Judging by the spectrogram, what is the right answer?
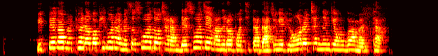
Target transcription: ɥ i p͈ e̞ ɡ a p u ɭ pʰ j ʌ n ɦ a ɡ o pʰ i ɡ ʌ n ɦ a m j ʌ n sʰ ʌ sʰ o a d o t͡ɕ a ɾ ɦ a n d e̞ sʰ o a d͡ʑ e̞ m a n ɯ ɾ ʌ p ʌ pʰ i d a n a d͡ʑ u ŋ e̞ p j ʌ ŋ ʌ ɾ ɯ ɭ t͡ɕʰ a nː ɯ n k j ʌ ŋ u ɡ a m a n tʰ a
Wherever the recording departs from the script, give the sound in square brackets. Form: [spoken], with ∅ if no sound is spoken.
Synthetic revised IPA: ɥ i p͈ e̞ ɡ a p u ɭ pʰ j ʌ n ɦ a ɡ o pʰ i ɡ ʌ n ɦ a m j ʌ n sʰ ʌ sʰ o a d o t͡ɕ a ɾ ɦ a n d e̞ sʰ o a d͡ʑ e̞ m a n ɯ ɾ ʌ p ʌ [tʰ] i d a n a d͡ʑ u ŋ e̞ p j ʌ ŋ ʌ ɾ ɯ ɭ t͡ɕʰ a nː ɯ n k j ʌ ŋ u ɡ a m a n tʰ a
